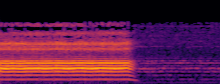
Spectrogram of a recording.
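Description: A group of voices sings a sustained 'ah' in unison on one steady pitch as a breathing exercise. The throat is kept in a relaxed, sighing position while the breath speed is raised, which gives the tone more volume and carry. The tone holds level and then stops about a second and a half in, dipping slightly as it ends.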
